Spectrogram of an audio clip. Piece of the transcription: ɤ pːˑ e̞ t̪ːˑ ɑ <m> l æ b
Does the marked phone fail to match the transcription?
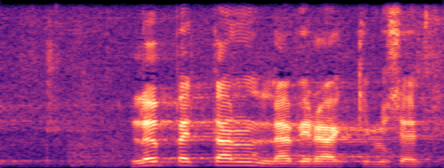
yes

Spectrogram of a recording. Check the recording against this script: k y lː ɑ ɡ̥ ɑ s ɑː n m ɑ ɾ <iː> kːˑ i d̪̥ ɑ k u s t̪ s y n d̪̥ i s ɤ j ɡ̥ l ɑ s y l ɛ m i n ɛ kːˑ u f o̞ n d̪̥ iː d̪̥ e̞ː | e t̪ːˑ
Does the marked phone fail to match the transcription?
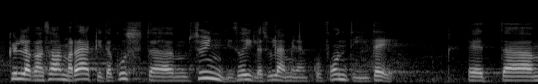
yes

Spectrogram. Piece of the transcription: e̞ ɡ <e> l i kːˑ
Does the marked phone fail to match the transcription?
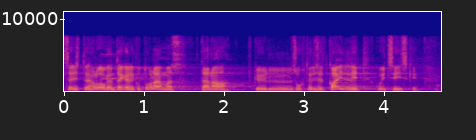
no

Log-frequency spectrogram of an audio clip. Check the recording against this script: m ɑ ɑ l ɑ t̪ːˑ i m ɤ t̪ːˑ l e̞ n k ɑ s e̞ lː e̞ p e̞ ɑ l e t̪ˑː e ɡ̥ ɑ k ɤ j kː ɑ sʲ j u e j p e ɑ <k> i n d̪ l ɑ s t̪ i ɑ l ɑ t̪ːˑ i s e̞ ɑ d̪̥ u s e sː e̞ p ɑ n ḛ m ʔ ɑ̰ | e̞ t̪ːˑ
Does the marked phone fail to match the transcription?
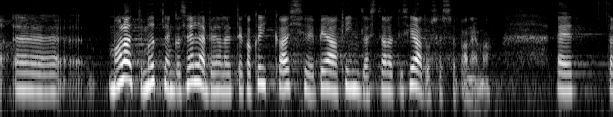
no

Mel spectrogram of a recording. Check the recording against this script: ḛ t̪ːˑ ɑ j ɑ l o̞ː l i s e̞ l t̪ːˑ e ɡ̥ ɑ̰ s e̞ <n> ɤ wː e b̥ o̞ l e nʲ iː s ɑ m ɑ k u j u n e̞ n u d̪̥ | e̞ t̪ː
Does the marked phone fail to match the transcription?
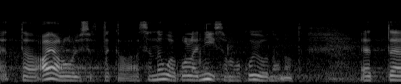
no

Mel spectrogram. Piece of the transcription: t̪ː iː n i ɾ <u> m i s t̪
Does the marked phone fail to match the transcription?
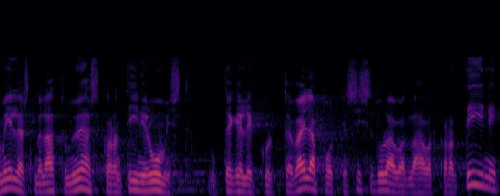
yes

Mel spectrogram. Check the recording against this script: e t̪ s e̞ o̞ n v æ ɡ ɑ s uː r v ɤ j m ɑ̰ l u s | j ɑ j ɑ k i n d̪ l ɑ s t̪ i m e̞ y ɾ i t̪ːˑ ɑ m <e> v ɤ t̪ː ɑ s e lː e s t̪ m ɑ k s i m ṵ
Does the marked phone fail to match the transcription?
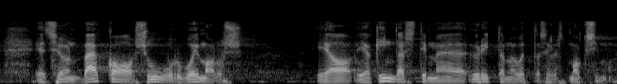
no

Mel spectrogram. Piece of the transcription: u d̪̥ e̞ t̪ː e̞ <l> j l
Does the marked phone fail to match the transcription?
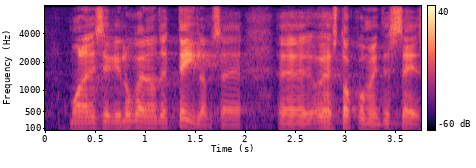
yes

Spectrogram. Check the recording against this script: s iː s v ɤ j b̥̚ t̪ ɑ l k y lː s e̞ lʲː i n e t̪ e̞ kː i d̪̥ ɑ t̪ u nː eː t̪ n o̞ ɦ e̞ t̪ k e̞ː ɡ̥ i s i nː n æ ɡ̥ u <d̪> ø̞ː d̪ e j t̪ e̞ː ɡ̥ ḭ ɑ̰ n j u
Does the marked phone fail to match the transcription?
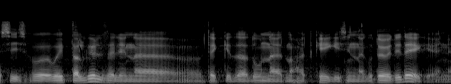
yes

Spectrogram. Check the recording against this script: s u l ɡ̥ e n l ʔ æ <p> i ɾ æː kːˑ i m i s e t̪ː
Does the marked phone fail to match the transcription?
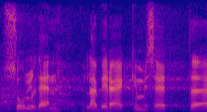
yes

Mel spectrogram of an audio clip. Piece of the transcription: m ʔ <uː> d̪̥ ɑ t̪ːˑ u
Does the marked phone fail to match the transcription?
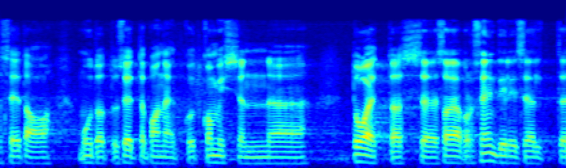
no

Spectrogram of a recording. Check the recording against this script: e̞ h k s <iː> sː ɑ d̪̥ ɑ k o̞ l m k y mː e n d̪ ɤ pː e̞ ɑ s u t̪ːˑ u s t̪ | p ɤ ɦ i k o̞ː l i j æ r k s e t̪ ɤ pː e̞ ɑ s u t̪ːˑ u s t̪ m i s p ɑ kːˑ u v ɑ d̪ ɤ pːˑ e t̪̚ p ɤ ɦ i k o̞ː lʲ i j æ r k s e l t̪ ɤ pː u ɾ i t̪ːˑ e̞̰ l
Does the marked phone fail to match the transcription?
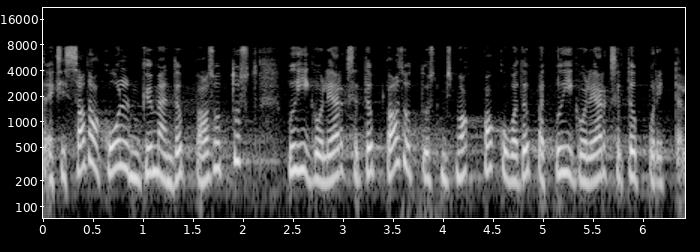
yes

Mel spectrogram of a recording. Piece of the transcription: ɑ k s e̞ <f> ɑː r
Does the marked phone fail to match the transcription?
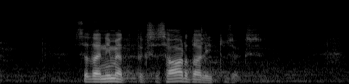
yes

